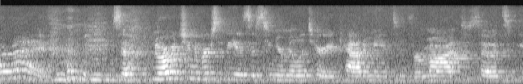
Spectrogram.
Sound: laugh

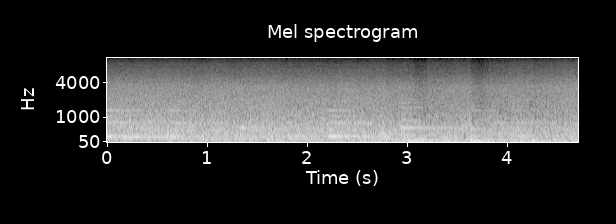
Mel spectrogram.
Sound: ocean resounding

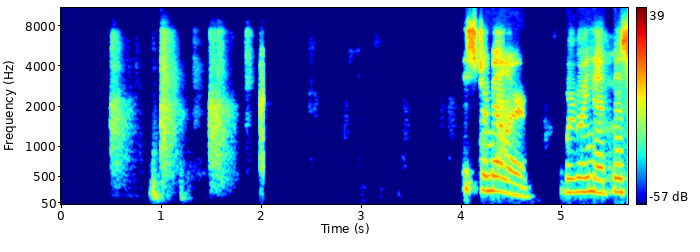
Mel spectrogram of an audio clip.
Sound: clapping

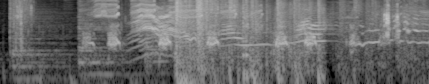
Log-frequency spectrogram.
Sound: barking, meowing, chirping; whimpering

